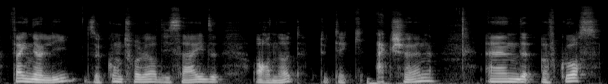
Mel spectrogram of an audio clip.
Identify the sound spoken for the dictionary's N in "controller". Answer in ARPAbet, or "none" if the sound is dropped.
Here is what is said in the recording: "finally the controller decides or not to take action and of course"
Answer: none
